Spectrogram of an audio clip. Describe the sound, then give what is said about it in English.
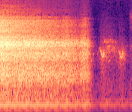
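Deep inhale during a guided breathing exercise: a steady, airy hiss of drawn breath lasts just over a second and stops abruptly, followed by a few faint whistly breath traces. “One more inhale.”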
